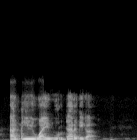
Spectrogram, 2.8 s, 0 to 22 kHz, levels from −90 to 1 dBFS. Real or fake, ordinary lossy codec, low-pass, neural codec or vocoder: fake; Opus, 32 kbps; 7.2 kHz; codec, 16 kHz, 4 kbps, FunCodec, trained on Chinese and English, 50 frames a second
